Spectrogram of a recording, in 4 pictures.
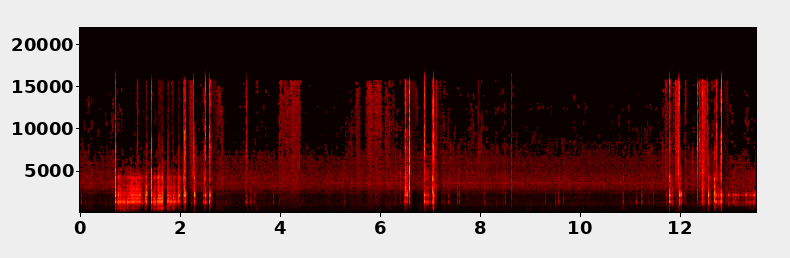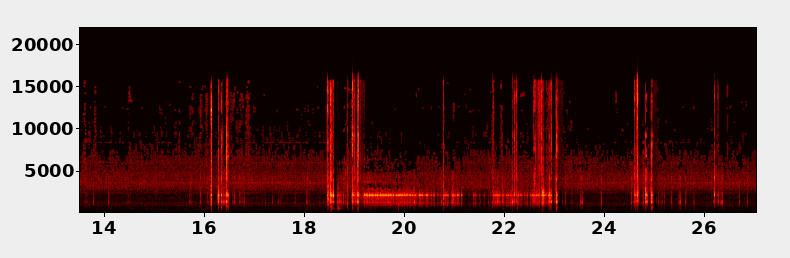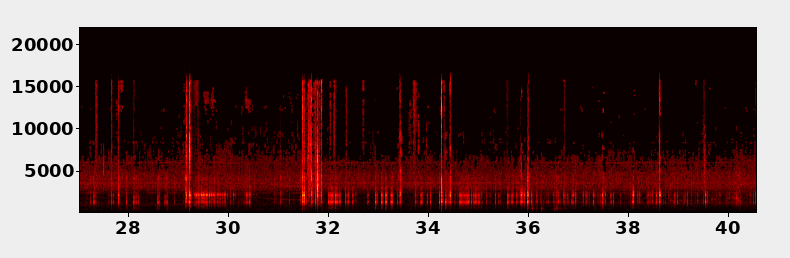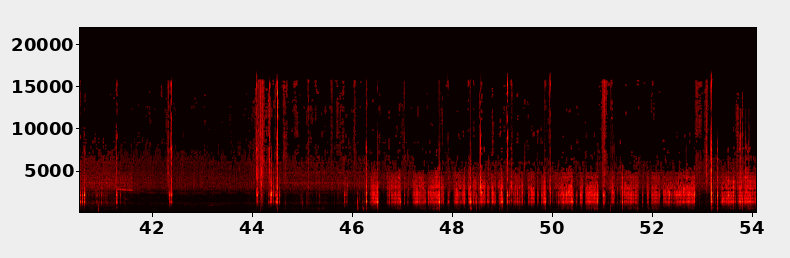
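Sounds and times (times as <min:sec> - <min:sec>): cloth rubbing metal parts: 0:03.9 - 0:04.5.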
